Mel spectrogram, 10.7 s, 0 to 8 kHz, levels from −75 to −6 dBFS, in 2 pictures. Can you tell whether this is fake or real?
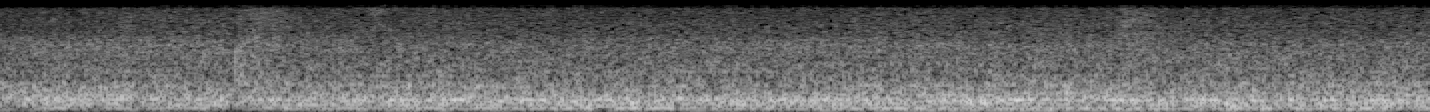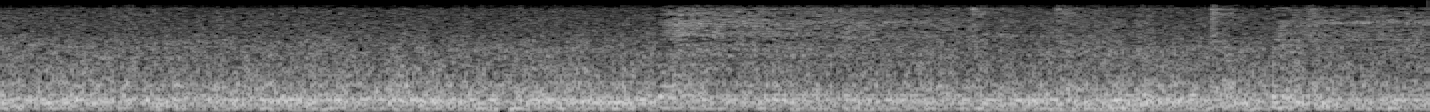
real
